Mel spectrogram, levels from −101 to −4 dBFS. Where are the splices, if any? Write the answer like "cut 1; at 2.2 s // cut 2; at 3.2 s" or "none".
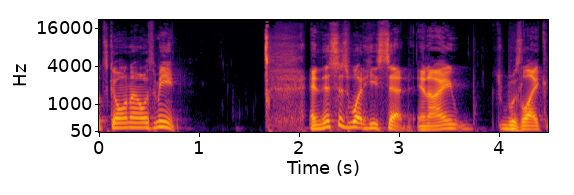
none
